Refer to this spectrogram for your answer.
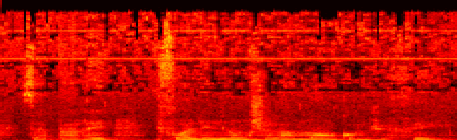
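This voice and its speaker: Soft-spoken and calm, a man with a very deep, low pitch talks at a fairly slow pace with ordinary pitch variation, amid noticeable background noise and audible room echo. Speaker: surgeon making monologue videos. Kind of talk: monologue video rant. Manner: slow, calm.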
